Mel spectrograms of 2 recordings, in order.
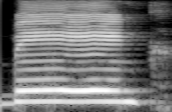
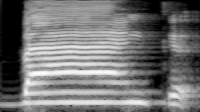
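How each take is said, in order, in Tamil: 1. இந்த உயிர் எழுத்து நீண்ட 'ay' ஒலி. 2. இந்த உயிர் எழுத்து திறந்த 'ae' ஒலி. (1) "ஏங்கிற உச்சரிப்பு வந்தா ஆக்சுவலா இந்த வேர்டை நம்ம எப்படி படிக்கணும்?" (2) "இது எப்படி படிக்கிறோம்?"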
